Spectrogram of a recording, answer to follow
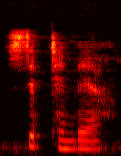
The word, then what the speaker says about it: September: Please be aware in German you pronounce all the letters, so even in words like September you do say the ER.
